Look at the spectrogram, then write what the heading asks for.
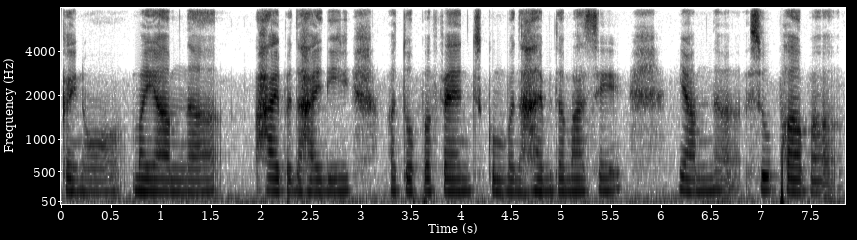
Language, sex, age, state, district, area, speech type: Manipuri, other, 45-60, Manipur, Imphal West, urban, spontaneous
